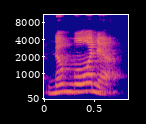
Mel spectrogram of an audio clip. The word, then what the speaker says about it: pneumonia: Mas, por exemplo, se você estiver escutando uma aula, talvez você não associe a pronúncia a essa palavra, porque se pronuncia pneumonia, certo?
